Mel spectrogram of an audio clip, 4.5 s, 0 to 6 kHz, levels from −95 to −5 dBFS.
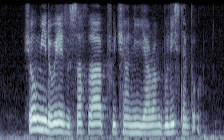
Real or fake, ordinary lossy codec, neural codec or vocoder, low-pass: fake; AAC, 32 kbps; vocoder, 44.1 kHz, 128 mel bands, Pupu-Vocoder; 5.4 kHz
